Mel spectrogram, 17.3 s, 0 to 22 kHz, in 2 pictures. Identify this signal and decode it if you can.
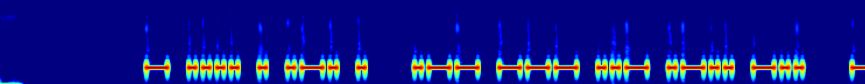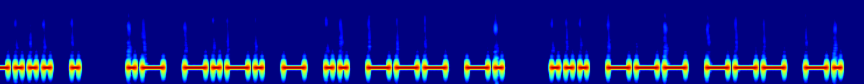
Morse code, heard as a keyed tone, about 17 wpm, 700 Hz. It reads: THERE WOULD BE ACTION SOON
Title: Sentences from Top 1000 Words - Review Part 4 - 17wpm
